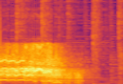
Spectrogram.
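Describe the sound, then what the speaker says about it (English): A horse whinnies loudly and close up in a toddler animal-sound guessing game, one long falling neigh lasting about a second that ends in a quieter snort. "Great job! It's a horse!"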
